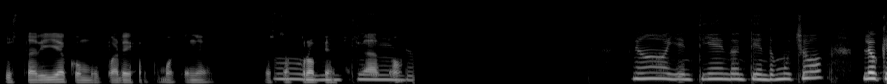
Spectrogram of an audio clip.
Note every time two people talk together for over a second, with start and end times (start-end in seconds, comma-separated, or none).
2.7-4.1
